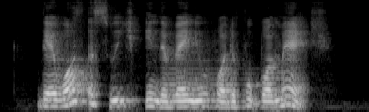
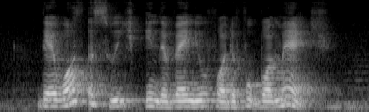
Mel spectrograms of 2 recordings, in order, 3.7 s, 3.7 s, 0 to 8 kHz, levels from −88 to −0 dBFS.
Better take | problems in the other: second | noise reduction (neural mask model RNNoise)

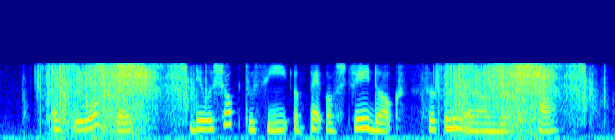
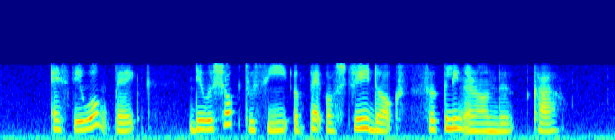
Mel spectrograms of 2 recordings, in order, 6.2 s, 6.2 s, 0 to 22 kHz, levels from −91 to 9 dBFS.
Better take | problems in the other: second | background sound (Tearing); 1 dB below the speech

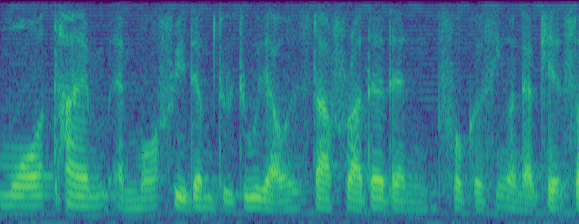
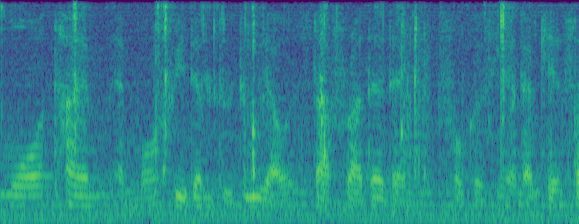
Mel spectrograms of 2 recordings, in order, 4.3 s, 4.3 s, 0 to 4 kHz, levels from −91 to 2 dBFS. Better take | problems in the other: first | background sound (Chewing, mastication); 2 dB below the speech // room echo; dies away in 0.2 s

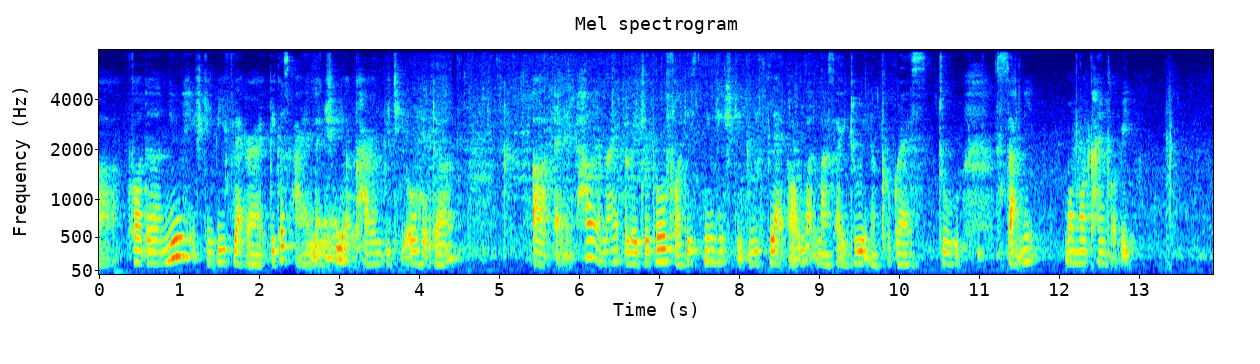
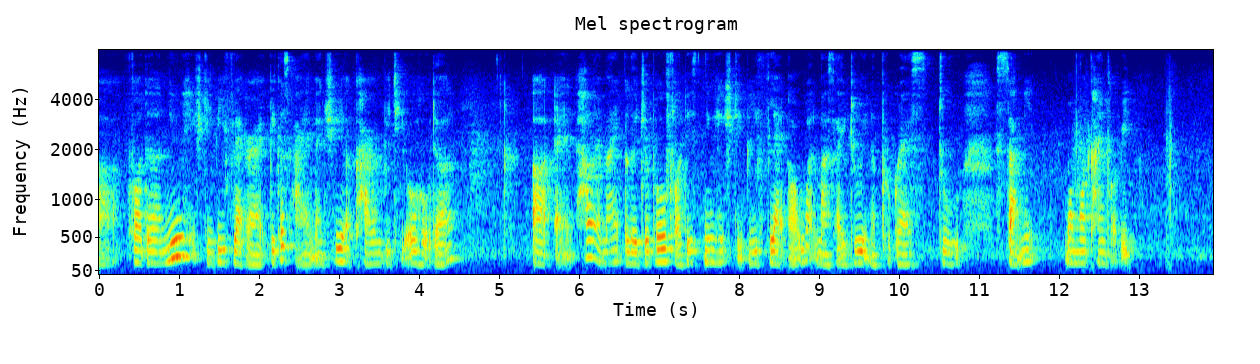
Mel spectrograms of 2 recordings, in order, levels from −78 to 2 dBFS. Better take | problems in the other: second | background sound (Toilet flush); 13 dB below the speech

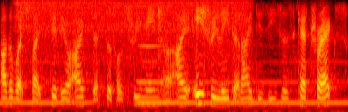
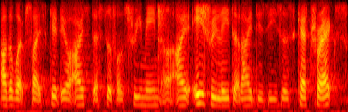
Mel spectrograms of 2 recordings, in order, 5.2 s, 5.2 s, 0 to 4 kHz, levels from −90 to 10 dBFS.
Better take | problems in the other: second | background sound (Wind instrument, woodwind instrument + Sink (filling or washing) / Water tap, faucet / Liquid); 8 dB below the speech

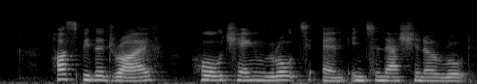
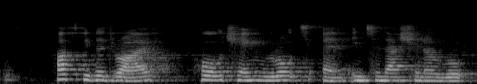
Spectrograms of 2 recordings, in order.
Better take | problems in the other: first | noise reduction (neural separator model SepFormer DNS4)

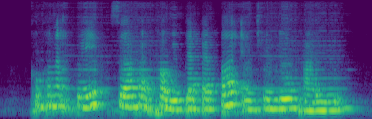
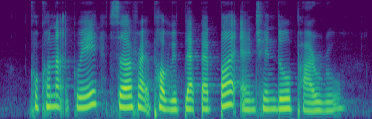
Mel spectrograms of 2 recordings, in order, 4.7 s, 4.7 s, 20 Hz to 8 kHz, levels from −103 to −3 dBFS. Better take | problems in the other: second | noise reduction (neural separator model SepFormer DNS4)

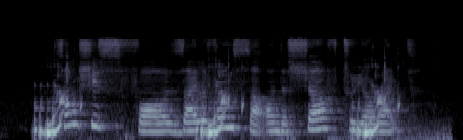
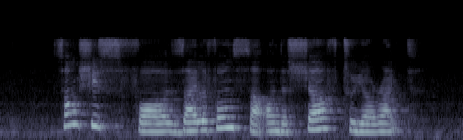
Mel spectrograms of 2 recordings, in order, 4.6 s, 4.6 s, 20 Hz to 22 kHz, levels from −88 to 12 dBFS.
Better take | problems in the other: second | noise reduction (neural mask model Resemble Enhance denoiser)

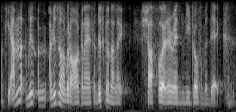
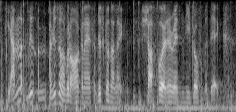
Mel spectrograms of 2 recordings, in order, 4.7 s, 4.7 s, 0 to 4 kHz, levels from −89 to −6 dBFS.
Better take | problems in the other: first | background sound (Computer keyboard); 10 dB below the speech

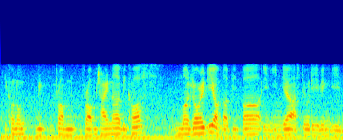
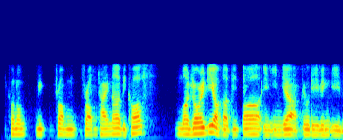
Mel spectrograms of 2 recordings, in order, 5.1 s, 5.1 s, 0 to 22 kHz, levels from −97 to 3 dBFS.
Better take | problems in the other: first | noise reduction (neural mask model DeepFilterNet 3)

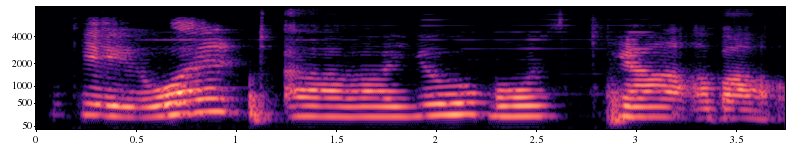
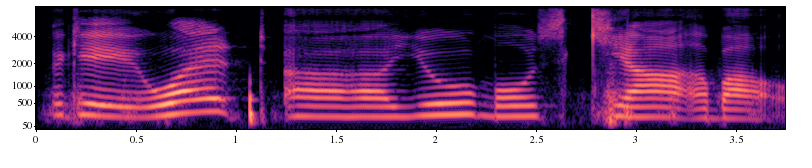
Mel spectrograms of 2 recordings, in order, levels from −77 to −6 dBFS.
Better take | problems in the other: second | noise reduction (neural mask model DeepFilterNet 3)

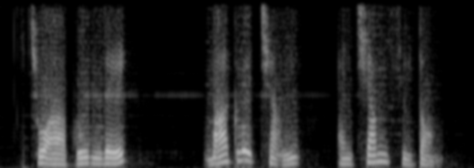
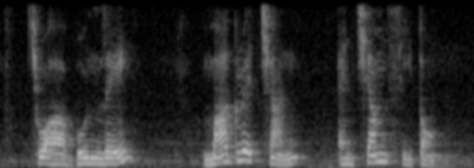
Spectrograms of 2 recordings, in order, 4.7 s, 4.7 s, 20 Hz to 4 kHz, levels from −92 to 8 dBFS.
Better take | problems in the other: second | noise reduction (neural separator model SepFormer WHAMR!)

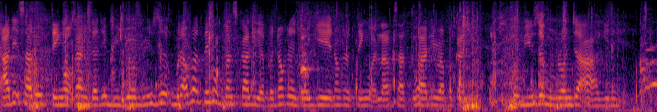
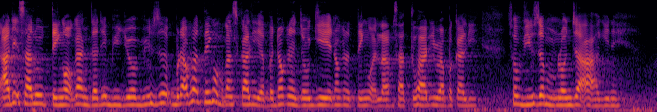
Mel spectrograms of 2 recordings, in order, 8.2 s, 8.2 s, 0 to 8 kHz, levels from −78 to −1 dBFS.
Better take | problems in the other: second | background sound (Livestock, farm animals, working animals); 3 dB below the speech

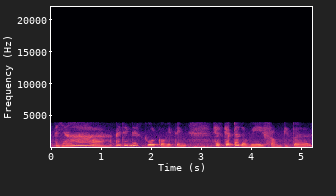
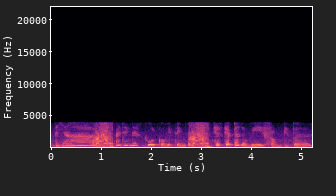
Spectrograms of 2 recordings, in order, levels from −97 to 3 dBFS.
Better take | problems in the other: first | background sound (Zipper (clothing)); 3 dB below the speech

